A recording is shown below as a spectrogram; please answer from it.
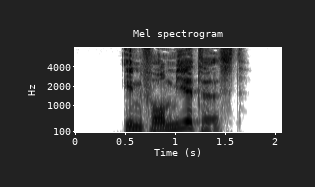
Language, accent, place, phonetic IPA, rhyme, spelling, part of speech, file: German, Germany, Berlin, [ɪnfɔʁˈmiːɐ̯təst], -iːɐ̯təst, informiertest, verb, De-informiertest.ogg
- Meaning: inflection of informieren: 1. second-person singular preterite 2. second-person singular subjunctive II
